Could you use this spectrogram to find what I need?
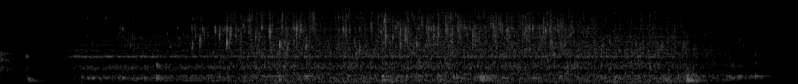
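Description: Hot water runs into a washbasin in a steady, hissing stream that starts abruptly, holds evenly for about six seconds, then cuts off and fades.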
